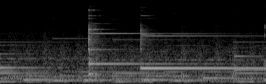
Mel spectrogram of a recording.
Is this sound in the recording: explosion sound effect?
no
